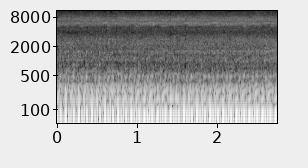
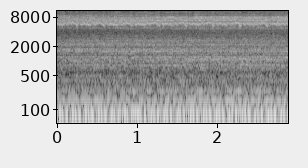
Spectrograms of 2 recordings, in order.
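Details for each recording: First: 2014 Jeep SRT8 after repair for a broken valve spring; deep steady V8 idle, even pulse, no ticking or misses, running smoothly. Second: 2014 Jeep SRT8 auction buy with a broken valve spring, cold weather: steady high squeal over an even V8 idle; power steering pump whine suspected, not confirmed. High-pitched squeal at idle.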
